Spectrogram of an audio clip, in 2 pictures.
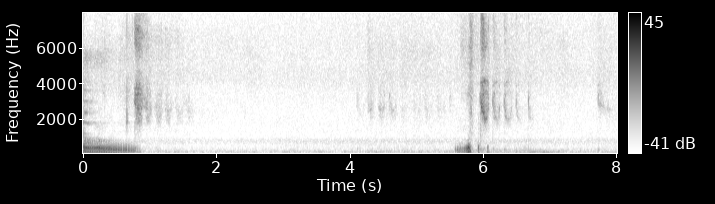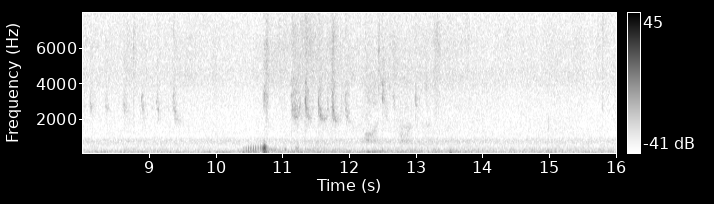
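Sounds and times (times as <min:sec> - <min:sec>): small bird chattering: 0:00.0 - 0:01.7, 0:04.0 - 0:06.8, 0:07.7 - 0:09.6, 0:10.4 - 0:13.2.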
